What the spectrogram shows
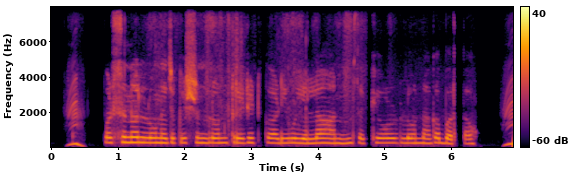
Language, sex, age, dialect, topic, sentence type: Kannada, female, 18-24, Northeastern, banking, statement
